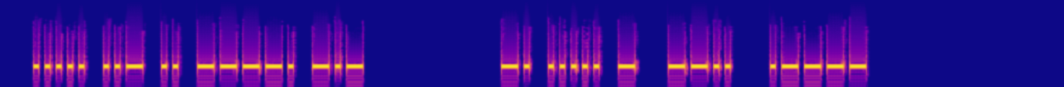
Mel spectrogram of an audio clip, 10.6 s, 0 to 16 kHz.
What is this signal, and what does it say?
Morse code, heard as a keyed tone, about 21 wpm, spaced as for 19 wpm, 800 Hz. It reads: 5UI9K N5TZ1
